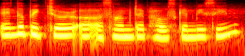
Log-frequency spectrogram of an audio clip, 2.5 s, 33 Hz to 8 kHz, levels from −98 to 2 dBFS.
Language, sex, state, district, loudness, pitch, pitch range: English, female, Assam, Kamrup Metropolitan, -16 LUFS, 230 Hz, 220-255 Hz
